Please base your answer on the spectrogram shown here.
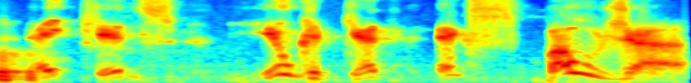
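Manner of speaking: very high, bright, salesy pitch. Mocking how media companies pitch unpaid work to newcomers: Stan Lee voice. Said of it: "let's see if I can get the right Stanley voice for this".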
